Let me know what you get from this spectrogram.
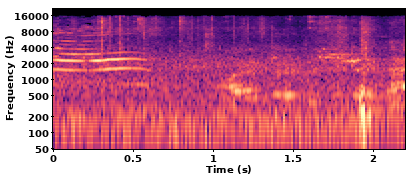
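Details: Stray mother cat with two kittens found on a street: a thin, high, steady meow lasting about half a second, followed by fainter, lower sounds over constant street noise and a brief thump.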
